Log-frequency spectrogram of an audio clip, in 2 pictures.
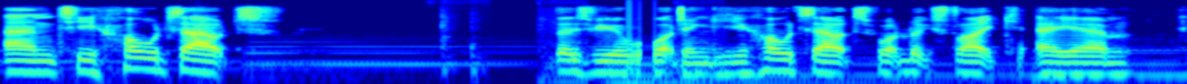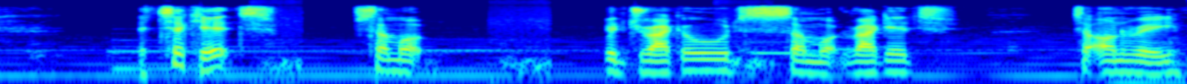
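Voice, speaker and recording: A man's voice: medium pitch, fairly even intonation, a little slow, pauses often. Male game master, slightly dull sound. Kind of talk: narrating a tabletop role-playing game. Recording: dull recording with background music.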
